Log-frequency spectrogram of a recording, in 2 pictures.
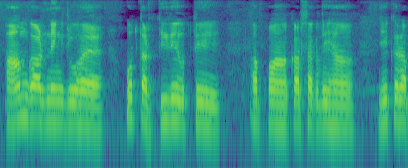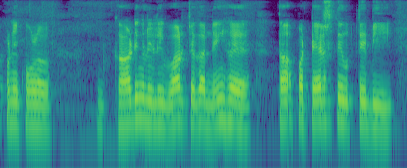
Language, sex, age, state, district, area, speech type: Punjabi, male, 60+, Punjab, Shaheed Bhagat Singh Nagar, urban, spontaneous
